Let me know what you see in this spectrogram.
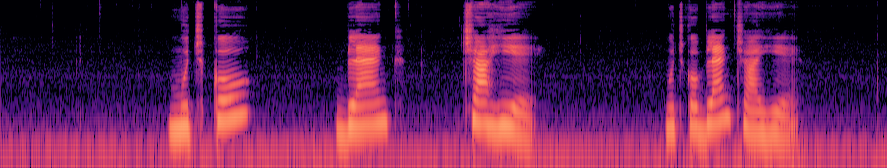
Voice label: Common Hindi Phrases for travel I would like

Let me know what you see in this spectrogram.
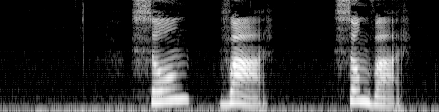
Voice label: Common Hindi Phrases for travel Monday

